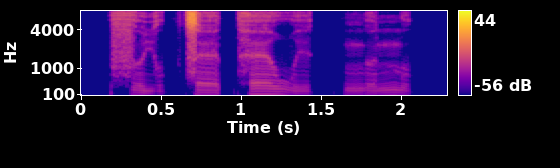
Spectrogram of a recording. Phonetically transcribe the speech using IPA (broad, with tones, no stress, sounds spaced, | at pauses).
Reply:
f ɵ˨˩ ɥ ʊ˨ k̚ s ɛː˨ t̚ h ɛː˥ w ɪ˨ k̚ | ŋ ɵ˨˥ n n̪ ʊ˨ k̚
